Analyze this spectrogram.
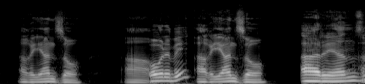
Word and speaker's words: D'Arienzo: I mean, it's like a D it's been Americanized. I mean, it's Italian. That's what I'm saying. It should be Dorenzo. That's what I'm saying. That's why I was But gonna say it like that, because I'm from Germany. It will be Arianzo.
